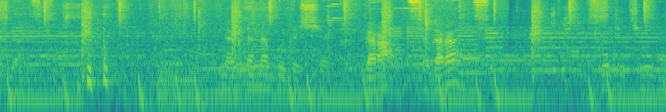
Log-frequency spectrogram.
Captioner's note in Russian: пробует говорить на итальянском языке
